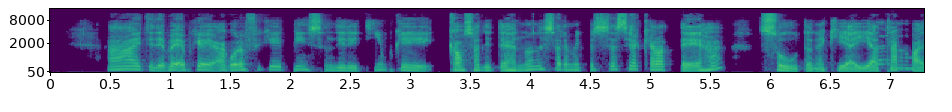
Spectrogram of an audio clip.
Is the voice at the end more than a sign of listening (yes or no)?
no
